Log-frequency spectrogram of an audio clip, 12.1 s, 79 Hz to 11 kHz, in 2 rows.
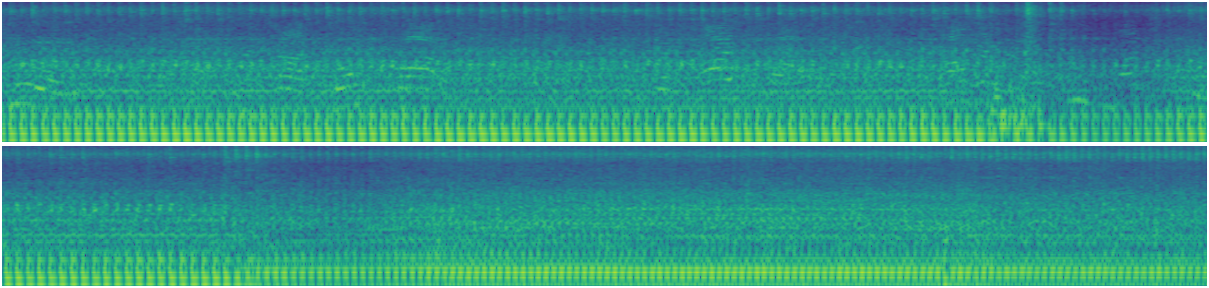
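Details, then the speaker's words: Troy-Bilt lawn tractor, Briggs Intek, Nikki carburetor, before replacement: uneven hunting beat dropping to a lower note partway, surging, worse under belt load; mixture screw makes no difference, and the owner suspects a jet he drilled out too far. "I think this might be the one that I am drilled up a hole not 100% sure if that's it but it runs terrible like it doesn't surge right I think maybe the hole might be drilled out too much and I can't even adjust it"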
